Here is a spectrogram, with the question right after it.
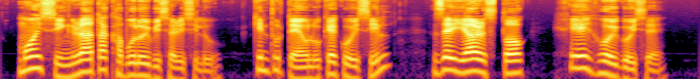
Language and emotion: Assamese, sad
